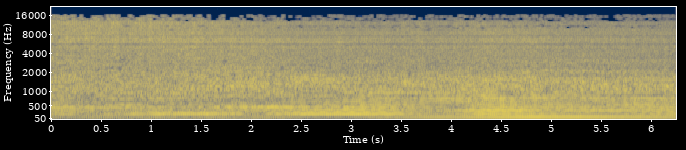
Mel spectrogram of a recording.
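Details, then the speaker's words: White LT1650 hydrostatic riding mower after deck and drive repair, hard-starting fixed: key starts it right up; smooth, steady, even drone with no misses, knocks or surging, quietest it has been. "well I'm sure on video it just sounds like screaming loud Mayhem but this is the quietest quietest it has ever been and that key fired right up"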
